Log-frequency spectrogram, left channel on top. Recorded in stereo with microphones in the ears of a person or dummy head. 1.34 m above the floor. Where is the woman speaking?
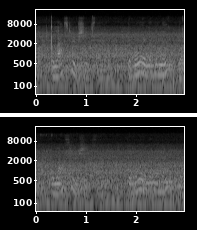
70° left (ahead or behind), 1.3 m.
